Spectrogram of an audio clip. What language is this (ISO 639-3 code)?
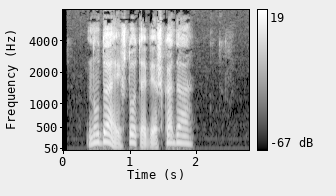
bel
